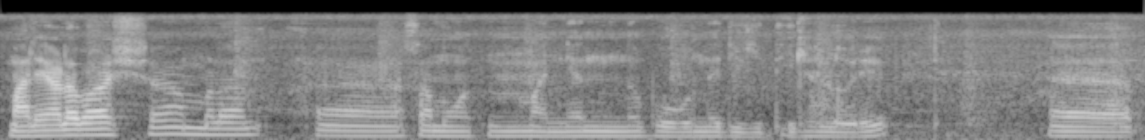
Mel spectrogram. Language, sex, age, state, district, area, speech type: Malayalam, male, 18-30, Kerala, Malappuram, rural, spontaneous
